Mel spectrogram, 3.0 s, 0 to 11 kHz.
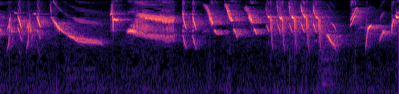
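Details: Competition singing from a Balkan goldfinch (Carduelis carduelis balcanica) entered in the 2022 World Championship in Goldfinch Song, Serbia: liquid twittering phrases with sharp descending whistles, a sustained buzzy note and tinkling chatter, without pause.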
